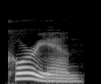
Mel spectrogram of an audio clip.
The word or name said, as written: Coriann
